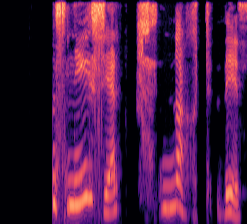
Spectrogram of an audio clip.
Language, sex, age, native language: Icelandic, female, 10, Icelandic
